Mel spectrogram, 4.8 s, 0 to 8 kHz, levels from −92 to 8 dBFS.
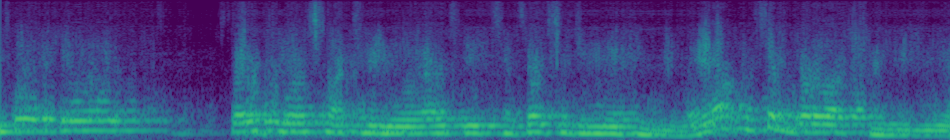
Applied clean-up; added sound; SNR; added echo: neural separator model SepFormer DNS4.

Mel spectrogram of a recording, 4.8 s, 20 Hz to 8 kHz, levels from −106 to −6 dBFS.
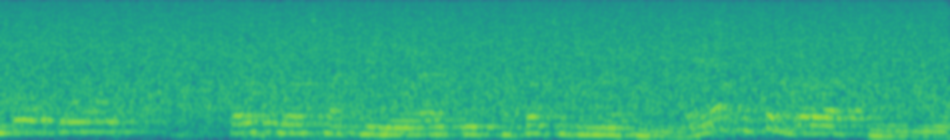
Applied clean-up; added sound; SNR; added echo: none; Water; 2 dB; reverberation time 0.8 s.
